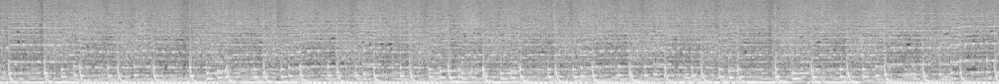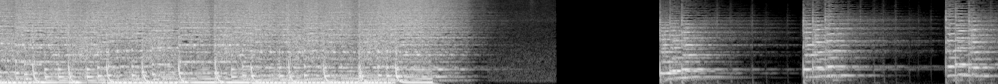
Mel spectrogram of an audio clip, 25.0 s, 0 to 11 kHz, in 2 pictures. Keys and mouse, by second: 23.3 KP_4, 23.9 KP_4, 24.6 KP_4.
